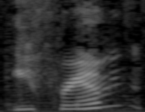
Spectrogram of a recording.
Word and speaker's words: Ephraim: Now the answer is the tribe of Ephraim.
